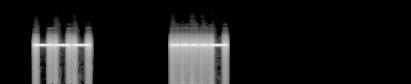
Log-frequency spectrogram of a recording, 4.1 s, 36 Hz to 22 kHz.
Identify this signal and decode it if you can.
Morse code, heard as a keyed tone, about 25 wpm, 700 Hz. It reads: O 4
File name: Lesson 17d - Letter u - Two Characters 25wpm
